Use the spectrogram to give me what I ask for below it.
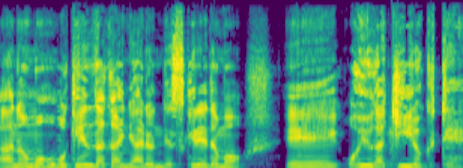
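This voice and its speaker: An ordinary speaking voice from a man, medium in pitch with ordinary pitch variation, on a very clean recording against a silent background. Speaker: local culture YouTuber. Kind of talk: informative presentation. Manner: formal, filler-heavy.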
